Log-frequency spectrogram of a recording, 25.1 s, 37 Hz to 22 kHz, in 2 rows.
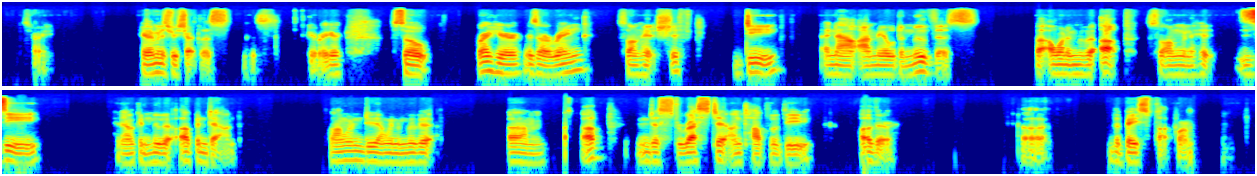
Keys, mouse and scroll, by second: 0.5-19.1 super+drag, 0.6 super+z, 3.3 g, 8.5 shift+d, 19.1-20.7 middle drag.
